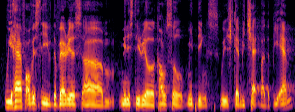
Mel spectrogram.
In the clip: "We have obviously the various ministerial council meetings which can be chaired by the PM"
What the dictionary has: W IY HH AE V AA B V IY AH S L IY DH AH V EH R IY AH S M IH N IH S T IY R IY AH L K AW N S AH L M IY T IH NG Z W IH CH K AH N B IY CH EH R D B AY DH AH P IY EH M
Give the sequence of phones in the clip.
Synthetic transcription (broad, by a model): W IY HH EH V AA B V IY AH S L IY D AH V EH R IY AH S M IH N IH S T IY R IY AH L K AW N S AH L M IY T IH NG S W IH CH K AH N B IY CH EH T B AY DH AH P IY EH M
